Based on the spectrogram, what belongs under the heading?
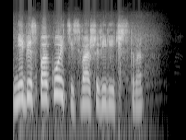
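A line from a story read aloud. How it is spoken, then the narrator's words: Calm. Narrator (Russian): сказал спокойно Гонелло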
